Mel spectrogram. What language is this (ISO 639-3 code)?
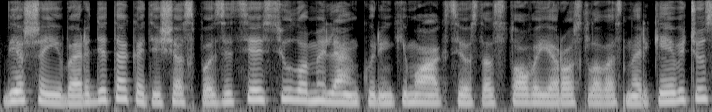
lit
